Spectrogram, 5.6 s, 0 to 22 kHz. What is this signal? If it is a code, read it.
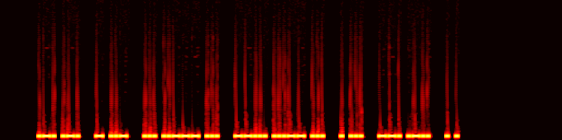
Morse code, heard as a keyed tone, about 47 wpm, 690 Hz. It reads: RR TU S2S 73S ES GL EE
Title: SOTA QSO Practice 50wpm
